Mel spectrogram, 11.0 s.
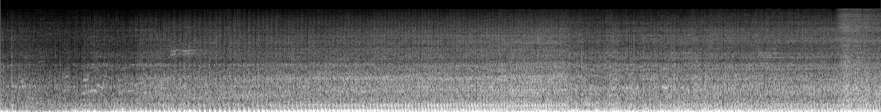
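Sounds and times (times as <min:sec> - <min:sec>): motorcycle engine accelerating: 0:01.7 - 0:10.4.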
